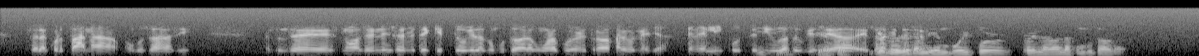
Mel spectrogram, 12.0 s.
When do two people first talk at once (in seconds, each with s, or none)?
7.5 s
